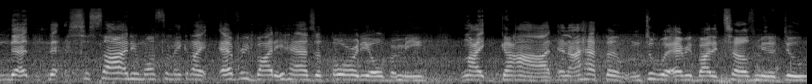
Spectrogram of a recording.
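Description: The speech moves at a fairly quick pace with fairly even intonation, recorded dry with no echo amid noticeable background noise. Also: woman, fairly high pitch for a woman. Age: 40s. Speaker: vlogger. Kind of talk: vlog monologue. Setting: outdoors. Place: street. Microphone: phone near.

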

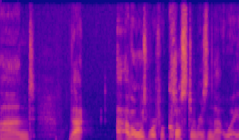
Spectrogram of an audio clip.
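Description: A man with an Irish accent speaks very fast in a fairly low pitch and a dark, mellow tone, the sound dry with no echo against a quiet background. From Ireland. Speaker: company founder and CEO; interviewee. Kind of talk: interview. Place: studio.

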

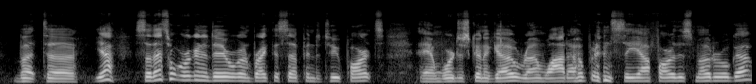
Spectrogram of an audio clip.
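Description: The man's voice sits at a fairly high pitch with a fairly bright tone. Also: ordinary pitch variation, fairly quick pace.

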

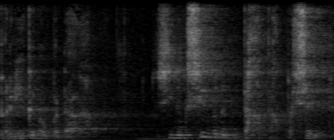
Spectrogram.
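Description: A man at a very slow pace, with audible room echo. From South Africa, Western Cape (Vredendal). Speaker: retired community elder. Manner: earnest and gently forgiving, praying aloud for a flawed leader; halting, with frequent uh and hmm pauses. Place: home room.

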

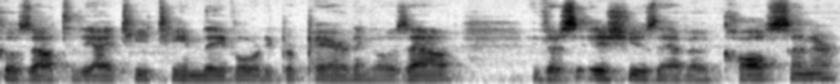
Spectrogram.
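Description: A man talks at a very fast pace in a monotone, flat intonation. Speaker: industry analyst. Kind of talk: interview. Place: studio.

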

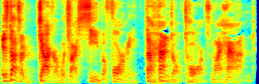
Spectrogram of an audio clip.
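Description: Raspy and at a medium pitch, a man's voice moves at a moderate pace. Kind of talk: grand stage declamation.

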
